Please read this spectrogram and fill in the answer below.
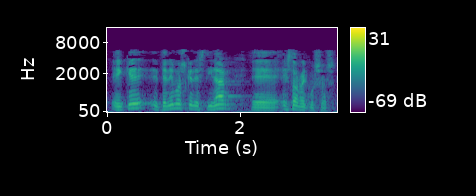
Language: Spanish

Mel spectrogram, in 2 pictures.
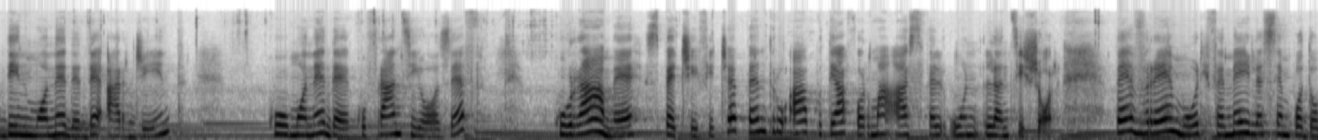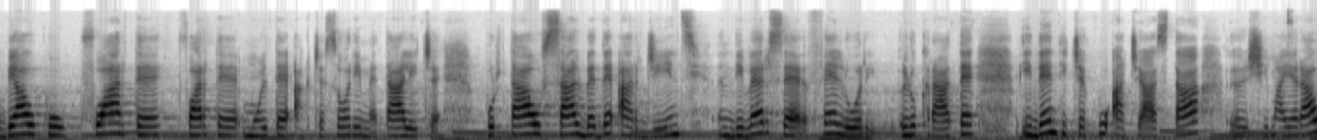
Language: Romanian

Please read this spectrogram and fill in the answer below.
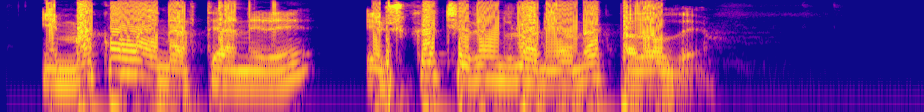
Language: Basque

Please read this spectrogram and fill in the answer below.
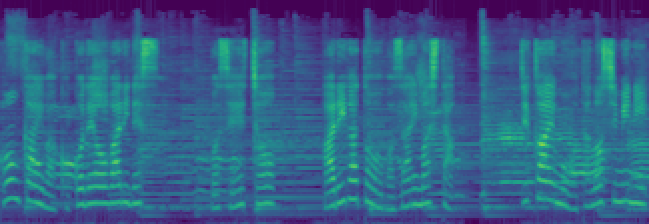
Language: Japanese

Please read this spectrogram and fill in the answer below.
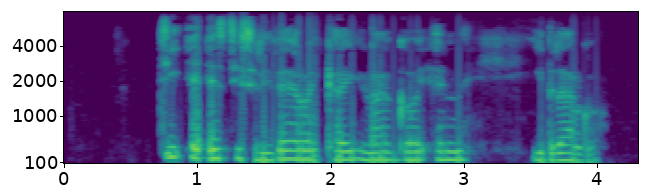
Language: Esperanto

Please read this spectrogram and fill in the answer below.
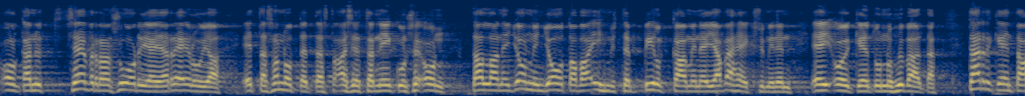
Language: Finnish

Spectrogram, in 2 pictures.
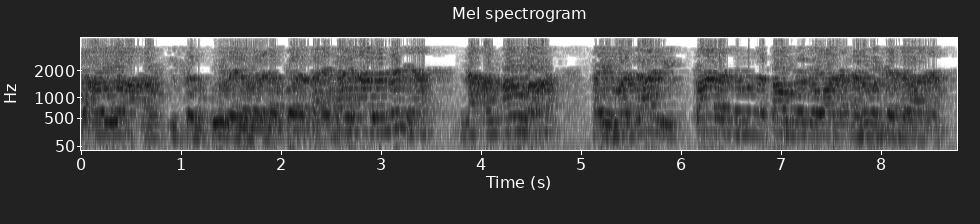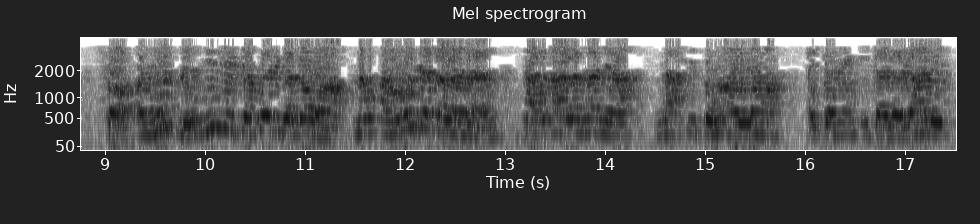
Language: Filipino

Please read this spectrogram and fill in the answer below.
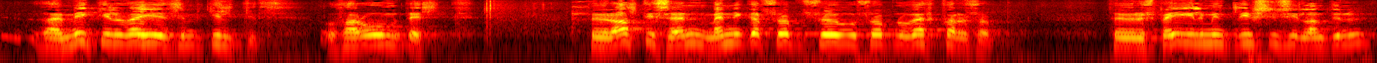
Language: Icelandic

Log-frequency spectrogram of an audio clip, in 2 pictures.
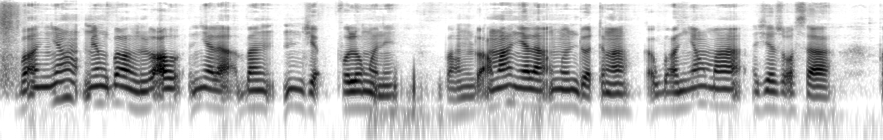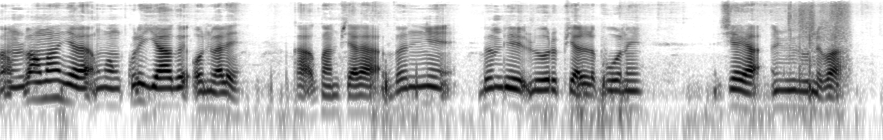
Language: Dagbani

